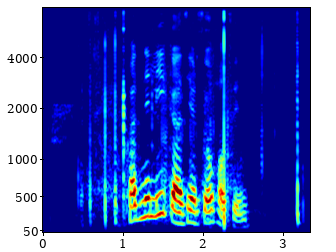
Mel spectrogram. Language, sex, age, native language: Icelandic, male, 14, Icelandic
